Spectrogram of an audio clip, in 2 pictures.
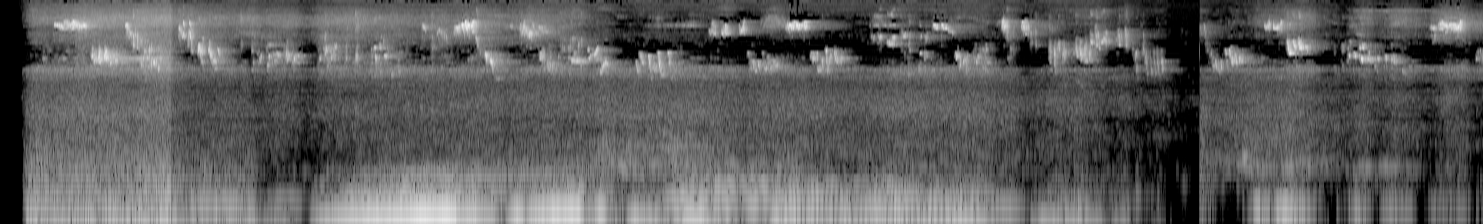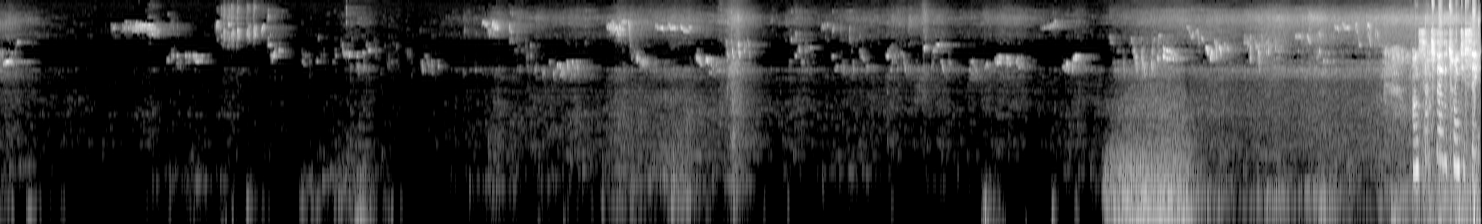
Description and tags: Robin singing, so nice. Had to remove a lot of annoying traffic noise so hopefully the recording is ok.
